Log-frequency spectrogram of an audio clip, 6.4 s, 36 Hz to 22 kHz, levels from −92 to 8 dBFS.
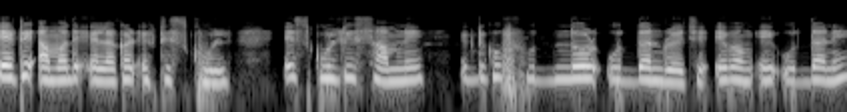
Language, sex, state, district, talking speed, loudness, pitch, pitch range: Bengali, female, West Bengal, Malda, 160 wpm, -21 LUFS, 230 Hz, 220-245 Hz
